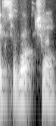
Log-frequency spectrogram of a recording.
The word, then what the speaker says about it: sriracha: So if you were saying it authentically, apparently you'd say sriracha, but I'd say sriracha chili. So but let's go with the darker of the 2 first.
